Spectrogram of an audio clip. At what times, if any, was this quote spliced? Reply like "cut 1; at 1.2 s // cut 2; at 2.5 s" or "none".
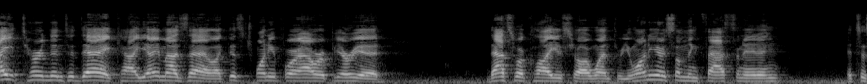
none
